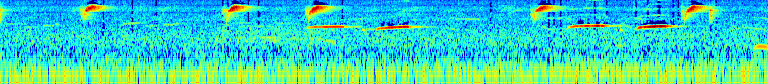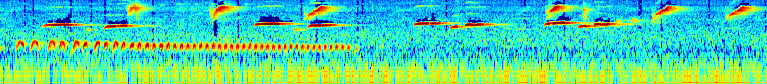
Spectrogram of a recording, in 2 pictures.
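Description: Pisoten bird calling over and over, about a dozen times: each call is a short arched whistle with a very high, sharp upward-flicking note. In the middle a lower, rapid rattling trill runs for about four seconds.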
